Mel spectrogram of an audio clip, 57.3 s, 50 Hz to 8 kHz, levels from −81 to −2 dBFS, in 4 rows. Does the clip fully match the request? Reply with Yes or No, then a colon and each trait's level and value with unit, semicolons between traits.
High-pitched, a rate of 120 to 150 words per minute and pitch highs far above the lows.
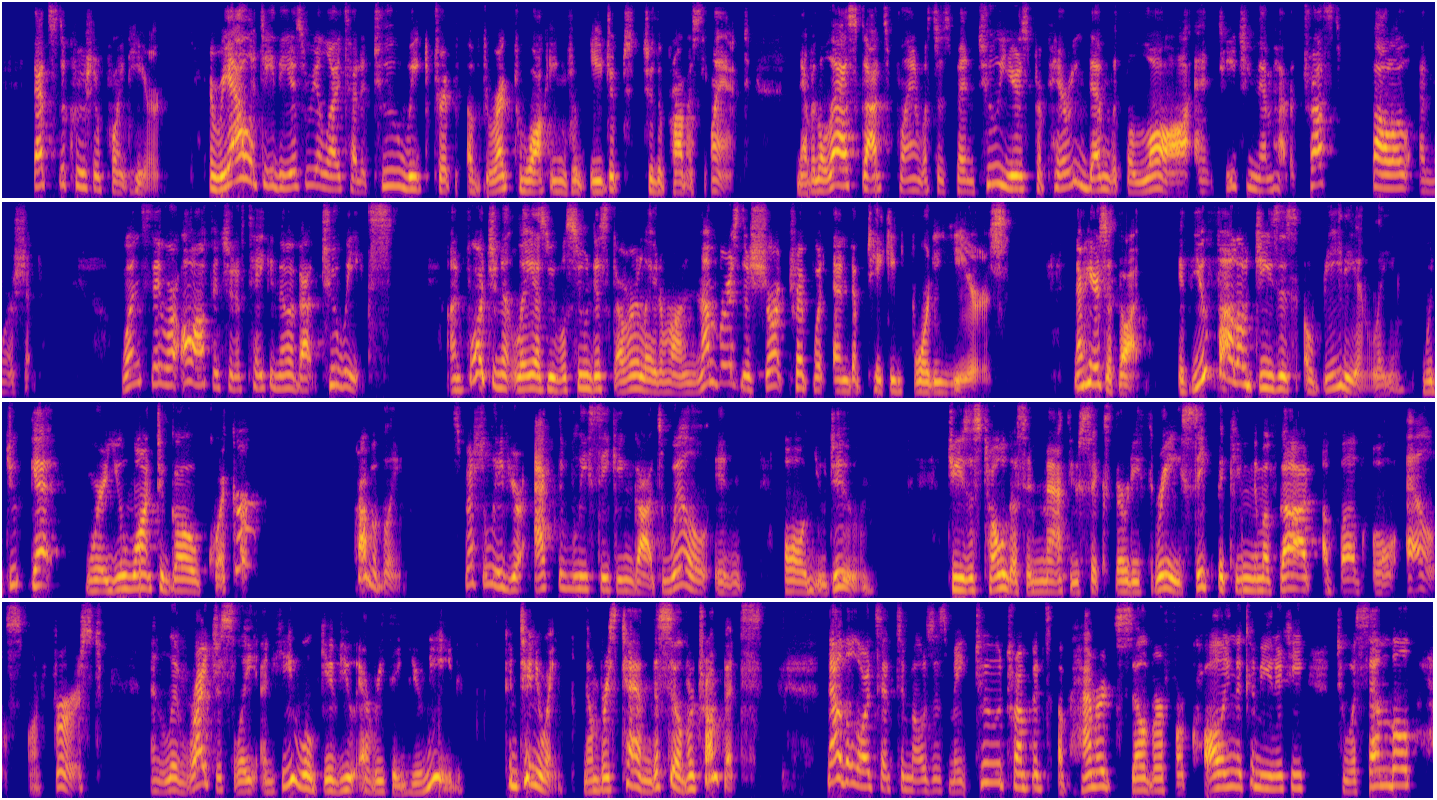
No: high, 215 Hz; average, 165 wpm; wide, 8.8 semitones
